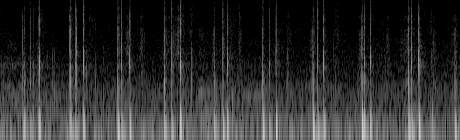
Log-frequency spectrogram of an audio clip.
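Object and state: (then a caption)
Cardboard box tapped with nails. Long nails tap and scratch a small white cardboard product box with a hanging tab. Sharp, dry clicks come in irregular clusters over seven seconds, with faint scratching between them. Each tap dies away almost instantly.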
